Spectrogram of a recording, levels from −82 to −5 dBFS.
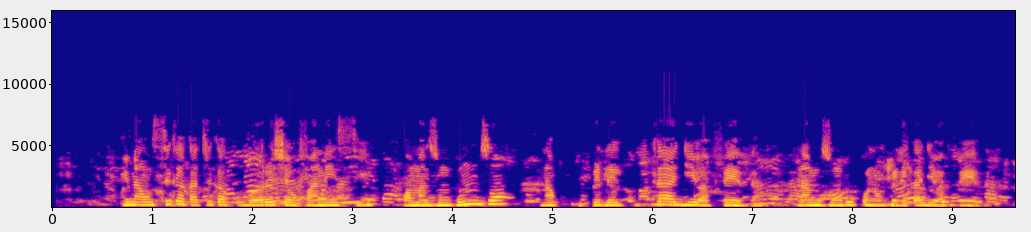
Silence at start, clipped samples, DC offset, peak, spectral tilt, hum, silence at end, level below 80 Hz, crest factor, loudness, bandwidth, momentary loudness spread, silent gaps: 0.6 s; under 0.1%; under 0.1%; 0 dBFS; -7.5 dB/octave; none; 0.1 s; -54 dBFS; 12 dB; -13 LUFS; 7 kHz; 8 LU; none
